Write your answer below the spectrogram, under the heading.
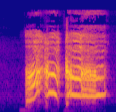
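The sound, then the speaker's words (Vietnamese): A rooster crows once at dawn, a loud, harmonically rich call lasting under two seconds with a short break in the middle and a wavering pitch, heard alone. “Tiếng gà gáy sáng truyền vào tai Mặt Cầu.”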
